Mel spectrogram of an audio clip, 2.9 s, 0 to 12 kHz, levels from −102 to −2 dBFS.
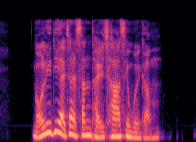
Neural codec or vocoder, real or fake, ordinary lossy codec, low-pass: codec, 16 kHz, 16 kbps, FunCodec, trained on Chinese and English, 50 frames a second; fake; AAC, 64 kbps; 7.2 kHz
